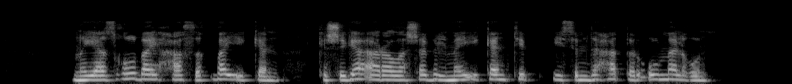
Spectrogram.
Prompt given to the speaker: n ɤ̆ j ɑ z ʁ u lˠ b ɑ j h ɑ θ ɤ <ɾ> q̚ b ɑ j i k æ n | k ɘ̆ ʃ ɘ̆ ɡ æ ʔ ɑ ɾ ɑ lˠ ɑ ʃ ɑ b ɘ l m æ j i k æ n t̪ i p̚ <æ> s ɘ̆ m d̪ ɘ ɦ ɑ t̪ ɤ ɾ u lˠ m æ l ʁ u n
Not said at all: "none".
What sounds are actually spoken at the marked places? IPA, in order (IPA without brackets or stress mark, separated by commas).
none, i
